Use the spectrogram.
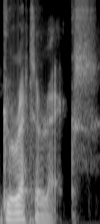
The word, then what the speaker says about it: Greatorex: And it's got to be Greatorex.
